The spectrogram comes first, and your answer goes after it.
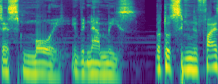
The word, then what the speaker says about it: Mồi: This is pronounced as Moi in Vietnamese. But to simplify this, let's say this is Moi, similar to koi fish.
